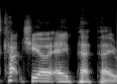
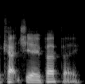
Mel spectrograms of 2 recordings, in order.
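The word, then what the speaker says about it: cacio e pepe: But I don't know if that's Well, it's it's Kacio a pepe, right? I've like I've like missed out a syllable. Yeah. You say kacier pepe.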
